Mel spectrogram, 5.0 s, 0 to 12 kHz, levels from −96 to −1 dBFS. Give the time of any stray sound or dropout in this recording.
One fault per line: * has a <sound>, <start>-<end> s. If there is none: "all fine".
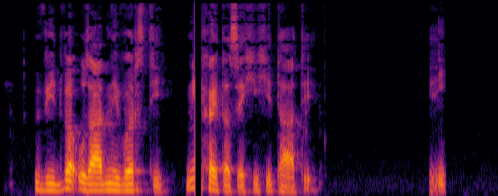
* has a dropout, 1.9-2.0 s
* has a laugh, 4.3-4.5 s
